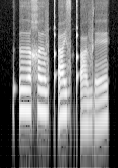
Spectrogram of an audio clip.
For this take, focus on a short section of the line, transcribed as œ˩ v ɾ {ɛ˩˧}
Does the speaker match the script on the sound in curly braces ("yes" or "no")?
yes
